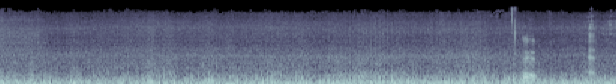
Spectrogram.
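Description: Honda Africa Twin DCT's parallel-twin engine running steadily at a cruise, with wind rushing on the microphone.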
